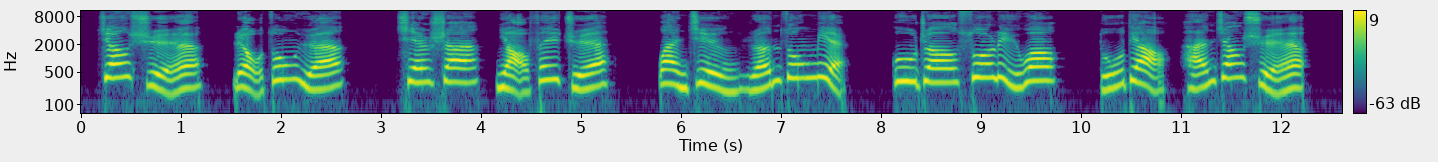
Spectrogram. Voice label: 正太音

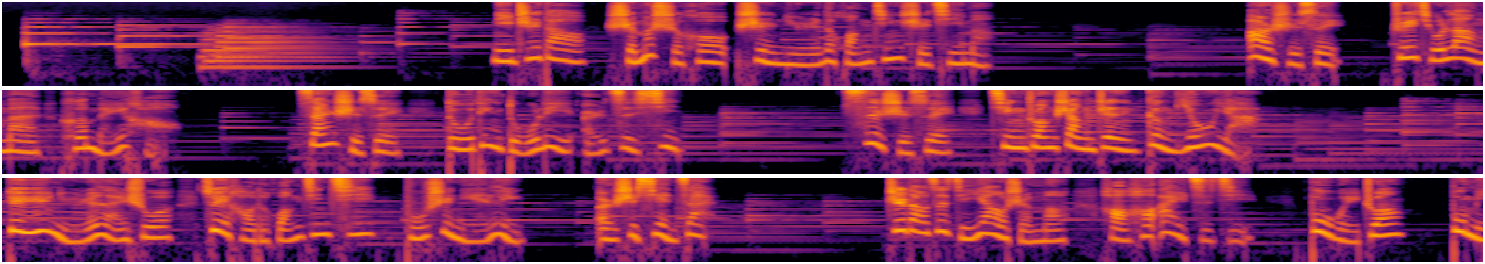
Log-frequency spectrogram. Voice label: 情感电台

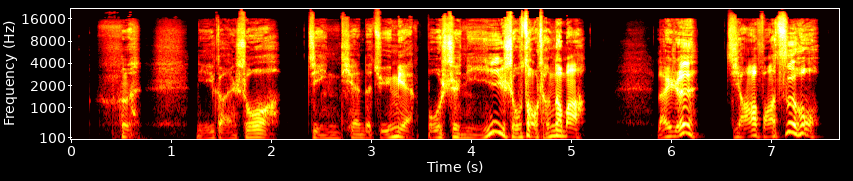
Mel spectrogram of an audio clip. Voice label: 中年

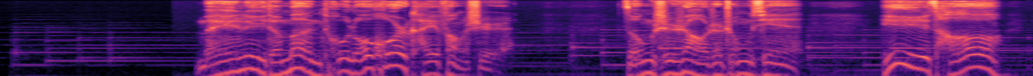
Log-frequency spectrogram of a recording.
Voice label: 老人小孩

